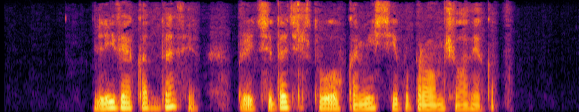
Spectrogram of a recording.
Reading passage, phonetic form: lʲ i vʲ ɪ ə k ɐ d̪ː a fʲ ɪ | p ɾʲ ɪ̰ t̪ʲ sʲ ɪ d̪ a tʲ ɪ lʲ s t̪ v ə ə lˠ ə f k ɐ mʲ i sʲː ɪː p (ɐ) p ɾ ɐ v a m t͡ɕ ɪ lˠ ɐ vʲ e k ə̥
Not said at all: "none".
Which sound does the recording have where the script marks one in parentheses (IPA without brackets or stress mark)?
ə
